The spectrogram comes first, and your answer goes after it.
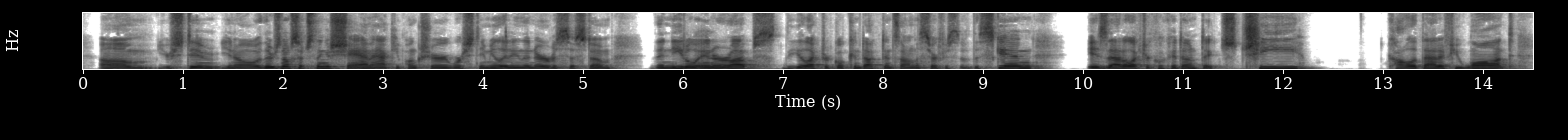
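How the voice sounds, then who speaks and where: A woman speaks at a moderate pace and medium pitch with fairly even intonation in a very clean recording with a silent background. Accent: Upper Midwest. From South Dakota, around Aberdeen. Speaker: acupuncturist. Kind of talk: casual interview.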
